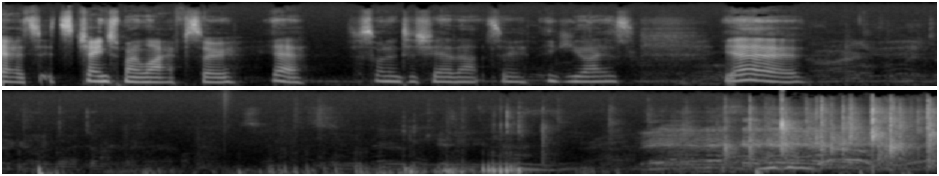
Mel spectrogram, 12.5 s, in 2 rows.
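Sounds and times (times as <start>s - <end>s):
speech: 0.0s - 5.5s
laughter: 2.8s - 12.4s
audience clapping: 5.5s - 12.4s.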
